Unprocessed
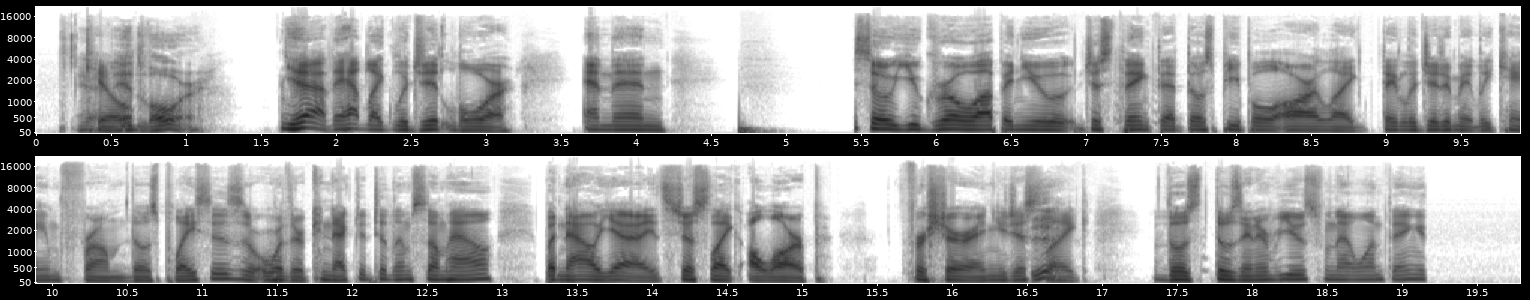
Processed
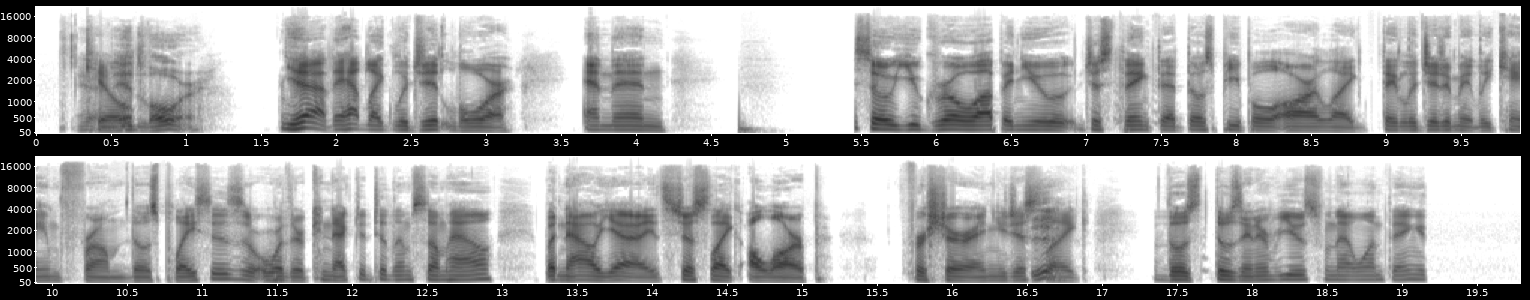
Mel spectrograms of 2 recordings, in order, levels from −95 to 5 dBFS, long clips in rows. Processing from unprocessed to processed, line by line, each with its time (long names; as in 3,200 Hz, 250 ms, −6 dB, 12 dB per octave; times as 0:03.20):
0:08.87–0:10.75: high-shelf EQ 3,800 Hz +8.5 dB
whole clip: high-pass filter 230 Hz 12 dB per octave; dynamic equaliser 4,300 Hz, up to +7 dB, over −36 dBFS, Q 0.89; level −5 dB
